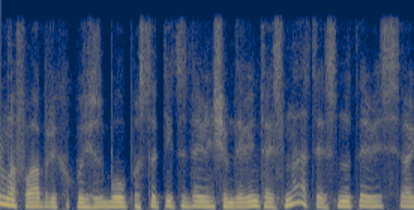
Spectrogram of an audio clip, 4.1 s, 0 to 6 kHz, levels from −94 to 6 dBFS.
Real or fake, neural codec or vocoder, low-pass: fake; codec, 16 kHz in and 24 kHz out, 0.8 kbps, FocalCodec, streaming, 65536 codes; 5.4 kHz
